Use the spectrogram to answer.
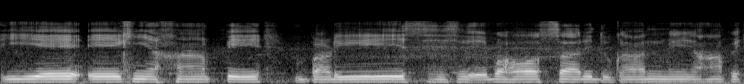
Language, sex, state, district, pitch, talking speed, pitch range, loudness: Hindi, male, Punjab, Pathankot, 120 Hz, 95 wpm, 115-125 Hz, -16 LUFS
